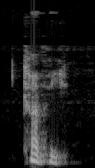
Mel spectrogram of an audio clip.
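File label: "covey", British English; pronunciations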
